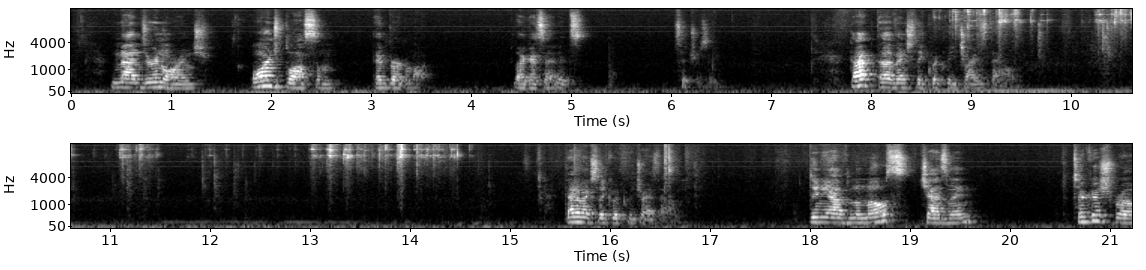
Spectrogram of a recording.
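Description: A young man talks calmly and close to a microphone, with pauses.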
